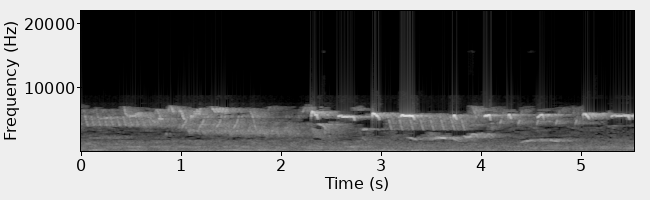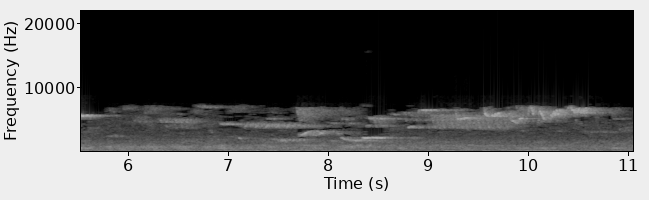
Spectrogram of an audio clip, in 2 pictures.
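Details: Male common kingfisher calling loudly as he lands on the front perch at the nest burrow, a juvenile nearby, 05:41 on 6 June 2014, nest-wall camera; about eight sharp high notes in quick series, then fainter calling over steady background hiss.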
